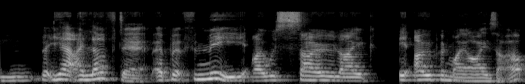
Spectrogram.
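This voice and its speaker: A woman with a Devon accent speaks at medium pitch with ordinary pitch variation and hardly any pauses. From England, Devon. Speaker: empowerment coach and former TV presenter. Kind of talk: podcast interview. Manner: fast, words jumbled at times; animated.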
